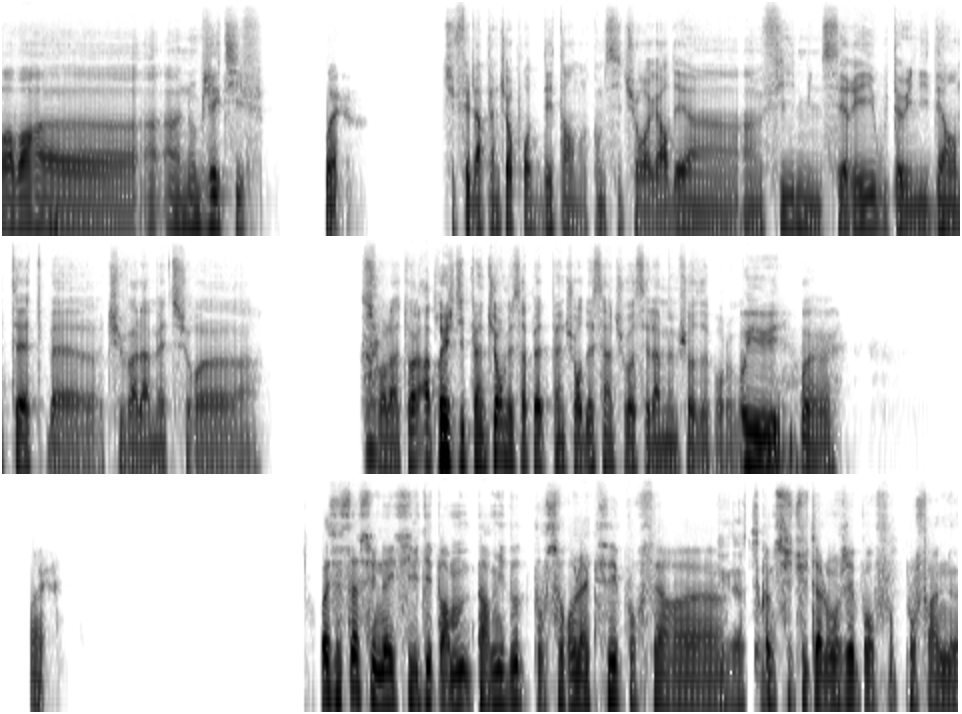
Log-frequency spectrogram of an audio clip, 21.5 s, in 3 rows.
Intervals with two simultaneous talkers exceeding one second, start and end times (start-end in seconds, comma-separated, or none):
none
